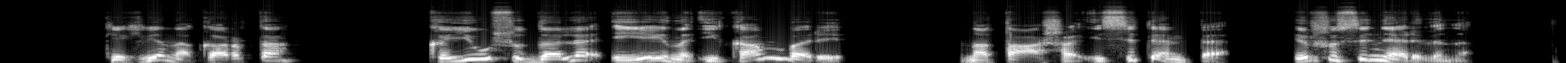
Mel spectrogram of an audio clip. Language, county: Lithuanian, Šiauliai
